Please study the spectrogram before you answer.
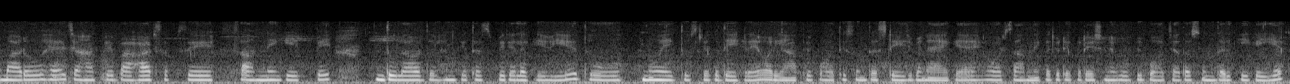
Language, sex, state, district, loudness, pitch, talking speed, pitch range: Hindi, female, Uttar Pradesh, Deoria, -17 LUFS, 200 Hz, 230 wpm, 190-205 Hz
